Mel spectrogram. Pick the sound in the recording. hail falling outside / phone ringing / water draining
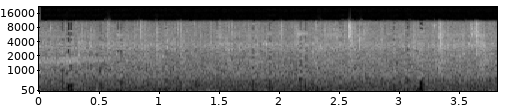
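hail falling outside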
